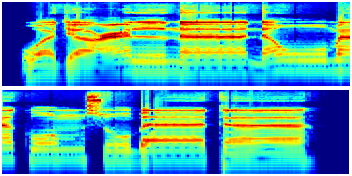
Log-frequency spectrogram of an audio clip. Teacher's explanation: ketika nau di sini waw sukun sehingga kita munyungkan bibir kita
